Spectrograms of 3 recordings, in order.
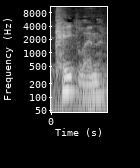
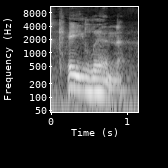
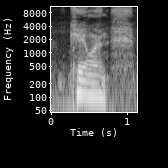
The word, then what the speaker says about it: Kaelin: A lot of people get that last name wrong. They say Caitlin, and it just makes me mad. It's Kaelin. Kaelin, but your real name is Brian.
